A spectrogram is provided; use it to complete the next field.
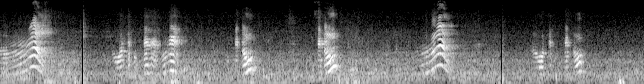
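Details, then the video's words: Pet male Alexandrine parakeet, a green talking bird kept at home, giving a series of rising and falling harmonic squawks and voice-like calls in bursts every second or two, with speech audible in a small room. "Parrot Talking VLog"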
